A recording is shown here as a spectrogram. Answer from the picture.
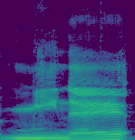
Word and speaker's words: Mine: Mine. A it's pronounced Mina. Okay, it is Mina.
